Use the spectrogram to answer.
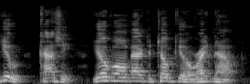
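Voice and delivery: angry boss. Acted. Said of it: "He said".

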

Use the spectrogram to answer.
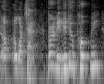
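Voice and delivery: startled yelp. Acted. Rocky gets poked.

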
